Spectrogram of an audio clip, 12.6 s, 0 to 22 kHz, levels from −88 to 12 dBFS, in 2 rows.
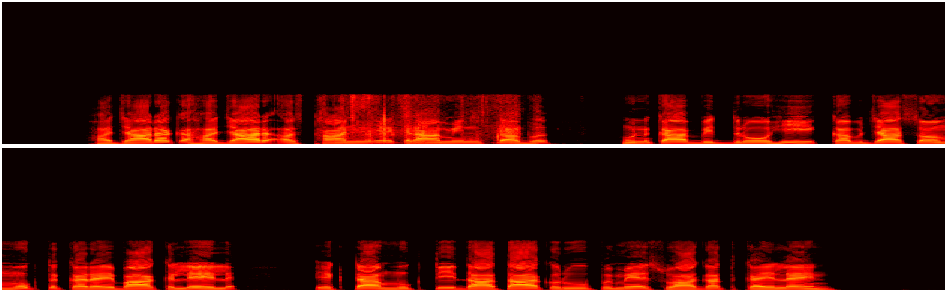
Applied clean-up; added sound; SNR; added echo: neural mask model RNNoise.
